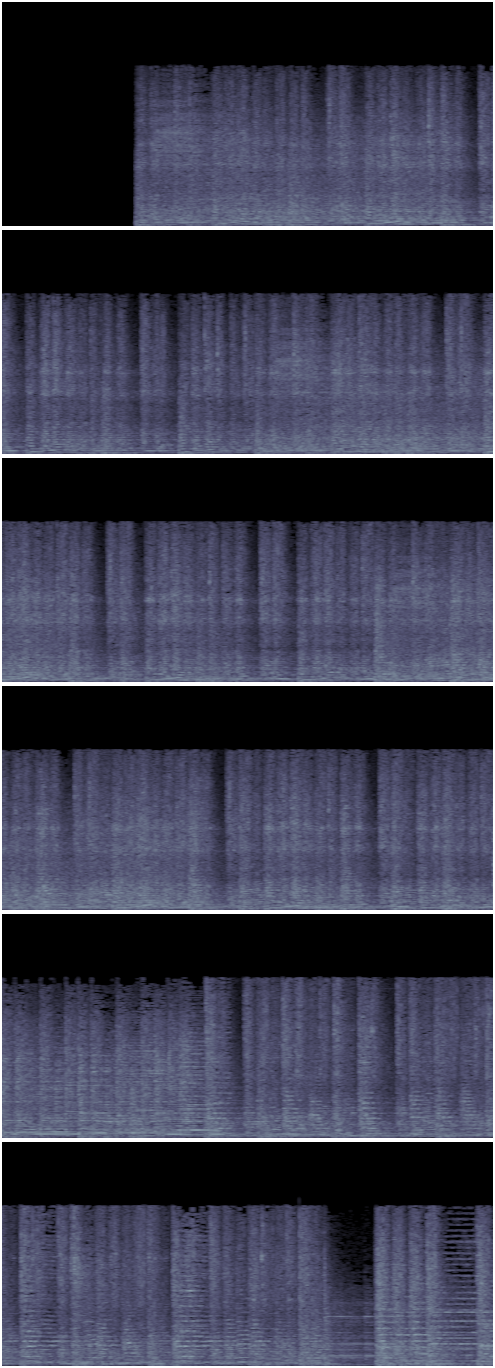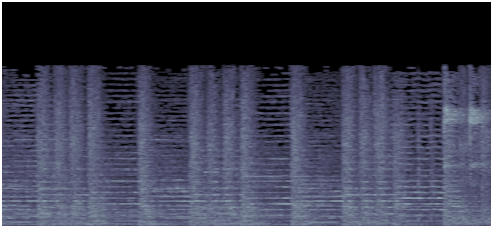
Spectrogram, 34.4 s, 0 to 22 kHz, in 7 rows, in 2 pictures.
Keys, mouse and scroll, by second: 8.1 Tab, 10.4-14.2 right drag, 11.2-14.5 drag, 17.4-19.9 right drag, 20.1-22.5 right drag, 21.4 KP_1, 24.0 KP_3, 25.3 KP_1, 27.2-28.5 drag, 28.5 middle click, 29.0 click, 29.1 middle click, 29.2 click, 29.3-30.9 middle drag, 30.9-33.4 drag, 33.8-34.3 middle drag.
